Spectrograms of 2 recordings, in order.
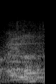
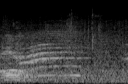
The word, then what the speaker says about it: AILA: Am I pronouncing that right? AILA? Yeah. AILA.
